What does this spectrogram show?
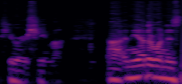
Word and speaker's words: Hiroshima: Japan first one is Hiroshima or her Oshima depending on how you pronounce it depending on where the emphasis is I usually just go with Hiroshima and the other one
